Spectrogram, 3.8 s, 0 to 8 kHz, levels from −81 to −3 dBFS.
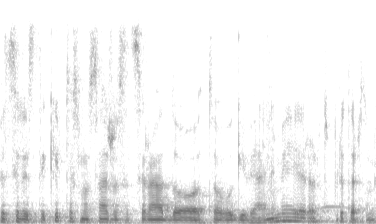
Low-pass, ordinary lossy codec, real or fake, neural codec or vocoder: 7.2 kHz; Opus, 32 kbps; real; none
